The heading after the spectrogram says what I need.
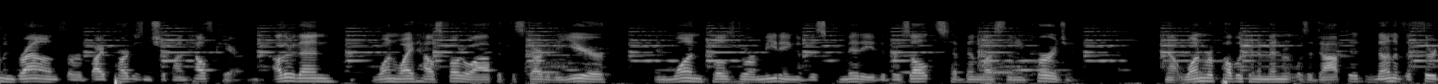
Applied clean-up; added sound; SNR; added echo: classical method Wiener filter.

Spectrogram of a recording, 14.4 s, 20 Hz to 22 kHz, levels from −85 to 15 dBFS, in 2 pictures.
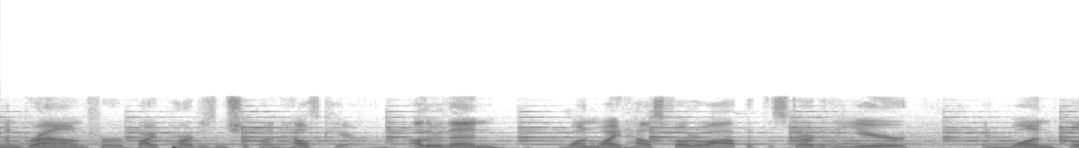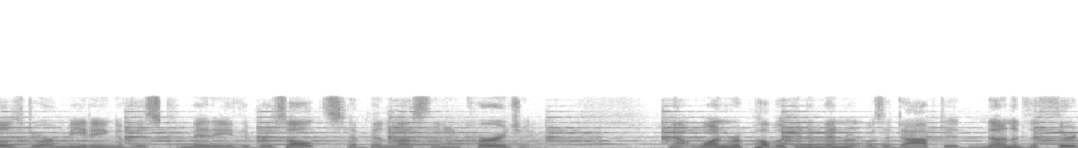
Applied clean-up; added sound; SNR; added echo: none; Church bell; 5 dB; none.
